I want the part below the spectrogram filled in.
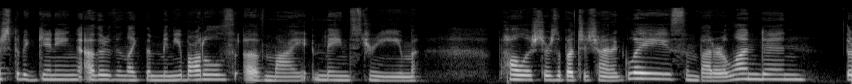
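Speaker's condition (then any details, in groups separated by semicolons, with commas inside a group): No condition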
